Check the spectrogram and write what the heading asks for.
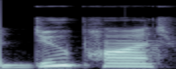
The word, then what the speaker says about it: DuPont: is something called the DuPont ratio analysis framework hey is this the same the point that makes the model airplane blue a it is pronounced dupon it is named after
